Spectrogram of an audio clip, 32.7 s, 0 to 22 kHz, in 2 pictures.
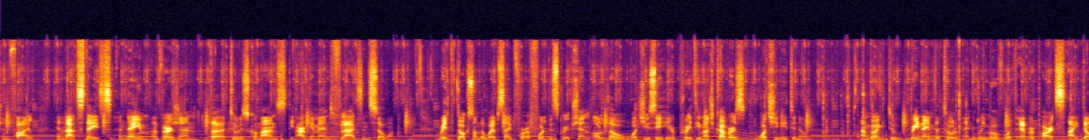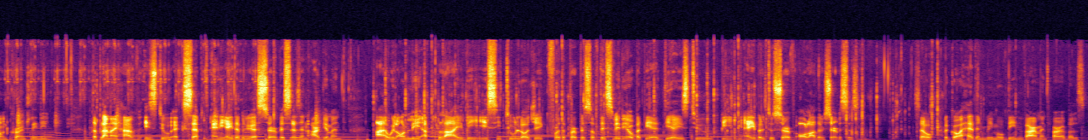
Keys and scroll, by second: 2.0 Up, 2.6 Up, 4.5 Return, 6.0 w, 6.6 l, 6.8 l, 10.3-16.6 typing, 17.6 shift+c, 18.8-30.9 typing.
